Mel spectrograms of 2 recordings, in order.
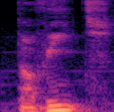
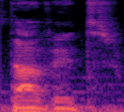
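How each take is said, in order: First: The name is said in a garbled approximation. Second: The name is said with Dutch pronunciation. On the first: The speaker calls it wrong. "they say something like David, and I I don't vibe with that" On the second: The speaker calls it right. "which is the Dutch pronunciation of the name David"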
